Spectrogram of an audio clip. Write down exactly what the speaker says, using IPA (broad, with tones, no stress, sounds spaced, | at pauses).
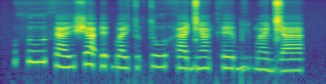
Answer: θ o˦ ʊ̯ θ a˨ ɪ̯ ʃ ä˦˨ ʔ ɛ˦ ʔ b a˦˨ ɪ̯ t ʊ˦ ʔ t o˦ ʊ̯ h ä˦ d͡ʑ ã˦ kʰ ɛ˦ b i˦ b ã˦ d͡ʑ ä˦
